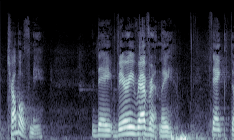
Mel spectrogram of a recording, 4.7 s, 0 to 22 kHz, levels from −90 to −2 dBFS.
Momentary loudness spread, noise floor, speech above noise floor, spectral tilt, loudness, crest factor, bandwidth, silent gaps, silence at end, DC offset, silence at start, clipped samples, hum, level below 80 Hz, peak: 18 LU; -54 dBFS; 38 dB; -6.5 dB/octave; -16 LUFS; 18 dB; 12 kHz; none; 0 s; under 0.1%; 0.15 s; under 0.1%; none; -28 dBFS; 0 dBFS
